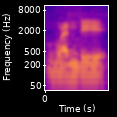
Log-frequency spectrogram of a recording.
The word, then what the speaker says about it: Venti: for this time being venti is literally pronounced wendy in chinese that's true that's actually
